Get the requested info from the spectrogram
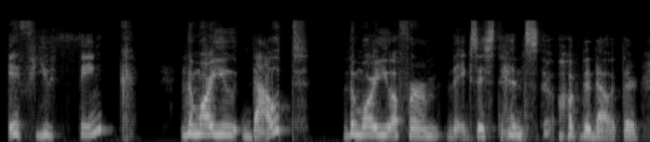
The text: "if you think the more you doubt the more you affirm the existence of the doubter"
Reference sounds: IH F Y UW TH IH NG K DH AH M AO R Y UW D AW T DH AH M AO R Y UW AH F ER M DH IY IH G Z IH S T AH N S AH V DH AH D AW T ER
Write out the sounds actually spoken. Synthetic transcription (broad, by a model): IH F Y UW TH IH NG K DH AH M AO R Y UW D AW T DH AH M AO R Y UW AH F ER M DH IY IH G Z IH S T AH N S AH V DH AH D AW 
